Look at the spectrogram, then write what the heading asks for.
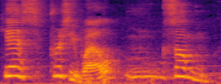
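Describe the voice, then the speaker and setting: A man's voice: extremely high pitch, huge pitch swings, takes it slowly, echoey room, far from the mic, soft background music, pitched above the performer's own voice, full character voice. A man voicing a polite, hesitant, curious young girl in a storybook. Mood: polite, doubtful. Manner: polite, doubtful.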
